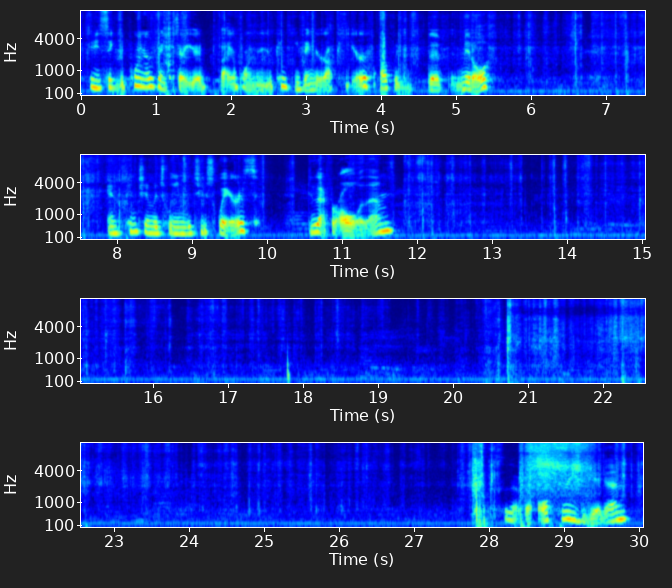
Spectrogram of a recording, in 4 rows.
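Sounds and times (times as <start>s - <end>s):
folded paper rustling and crackling: 0.0s - 9.0s, 11.7s - 30.0s.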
